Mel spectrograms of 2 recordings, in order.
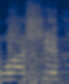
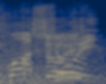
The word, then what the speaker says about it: Washoi: Finds the kill anyway until Washia. Oh, I can't even remember how to say his name. Oh, no. I'm going to take over from here on out. It is Washoi.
